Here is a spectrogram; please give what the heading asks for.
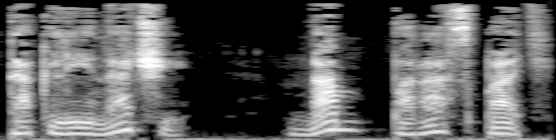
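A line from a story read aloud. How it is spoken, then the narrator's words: Whisper. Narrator (Russian): прошептала Гермиона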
